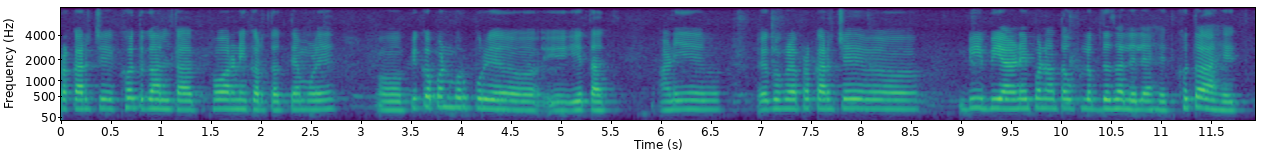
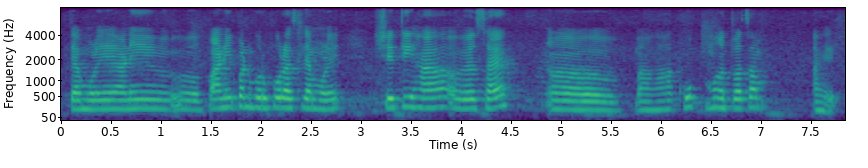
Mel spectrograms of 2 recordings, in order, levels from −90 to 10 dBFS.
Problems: constant background noise, background conversations at intervals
